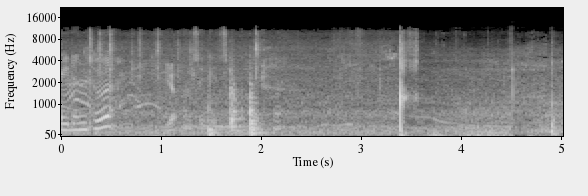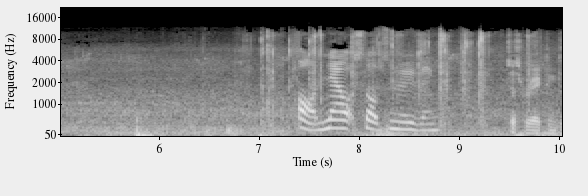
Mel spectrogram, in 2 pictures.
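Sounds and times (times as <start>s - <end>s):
low thump: 5.7s - 6.8s.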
